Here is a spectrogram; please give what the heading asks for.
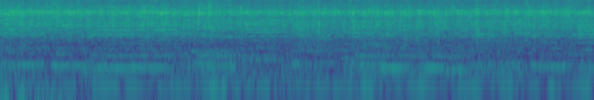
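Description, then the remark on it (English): Bacon sizzles steadily on an open panini press, a dense, continuous hiss and crackle with no pauses and no voices. “Bacon Roasting on a open Panini Press”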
